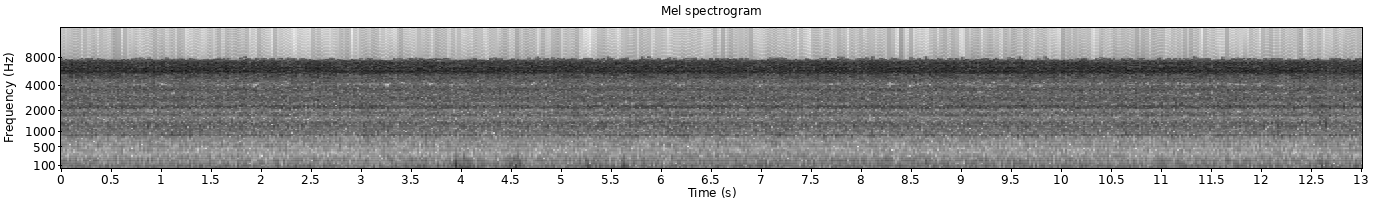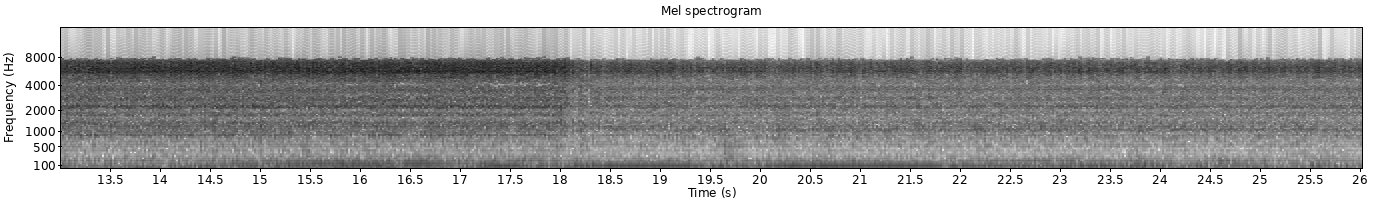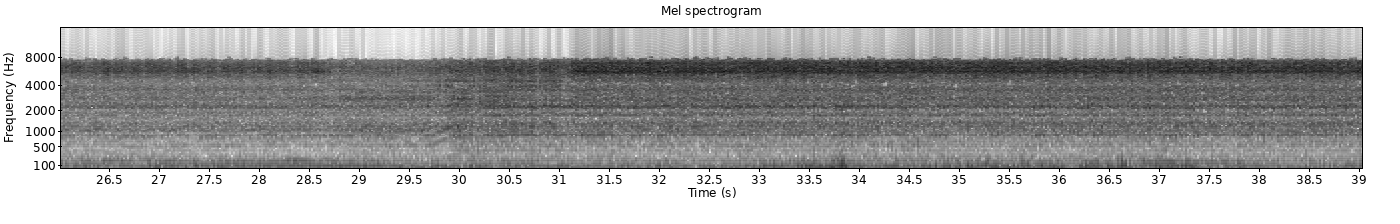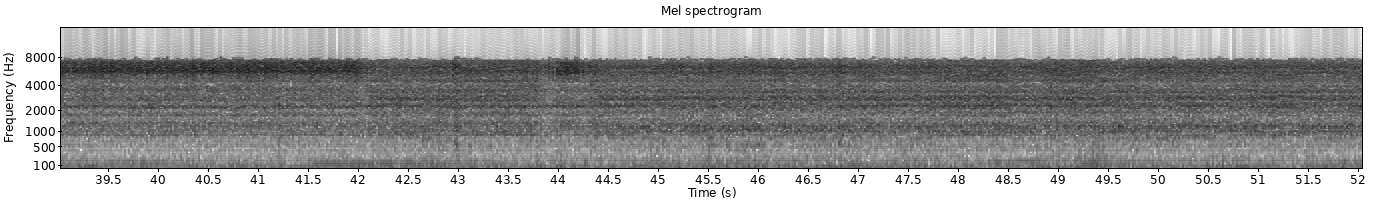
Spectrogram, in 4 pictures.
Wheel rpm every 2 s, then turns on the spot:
110, 110, 110, 110, 120, 120, 110, 120, 110, 80, 70, 70, 70, 70, 70, 110, 110, 110, 110, 110, 110, 120, 110, 110, 120, 110.
none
